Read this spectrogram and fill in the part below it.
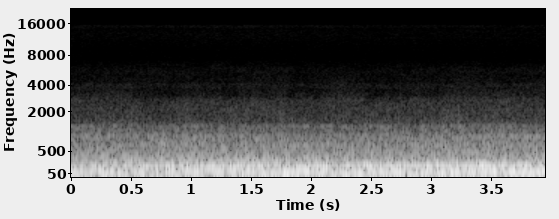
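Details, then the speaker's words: Proton Saga BLM driven slowly: low steady drone over road rumble from the front wheel, louder at higher speed; front wheel bearing hum, grease gone hard and dry. "Dia ada bunyi berdengung ah dekat tayar dia. Kalau kita bawa kereta ni, ni saya t drive lah ni. Saya bawa kereta ni. Ha ha dia macam tu. Tapi yang merisaukan dia punya berdengung tu. Kalau bawa laju tu berdengung tu biasanya berdengung ni bearing tayar eh."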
